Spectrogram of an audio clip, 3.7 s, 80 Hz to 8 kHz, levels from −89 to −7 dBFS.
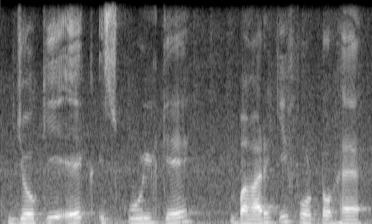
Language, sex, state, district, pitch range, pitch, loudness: Hindi, male, Uttar Pradesh, Saharanpur, 140-165 Hz, 155 Hz, -18 LUFS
